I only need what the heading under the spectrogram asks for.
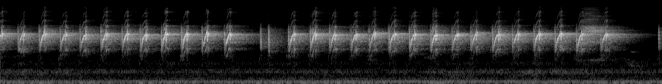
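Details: Plain prinia, locally prenjak sawah, in a recording for tutoring birds: two sustained runs of evenly spaced buzzy chips split by a short break, then a fading tail, over a low hum.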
